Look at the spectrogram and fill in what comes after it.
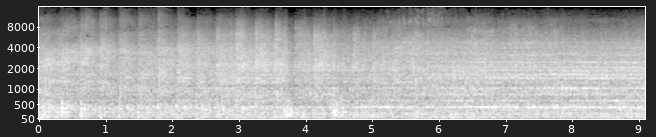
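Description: Loaded freight cars (gondolas, covered hoppers and tank cars) rolling past close by, their steel wheels clacking over the rail joints. A steady whine comes in about halfway through and holds.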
